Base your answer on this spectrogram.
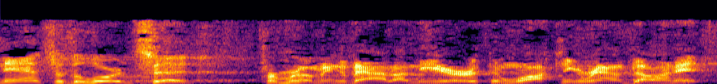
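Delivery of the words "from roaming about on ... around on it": low, quick, sinister Satan voice. Acted. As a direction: play Satan answering, low and hurried. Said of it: "That's my best Satan voice".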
